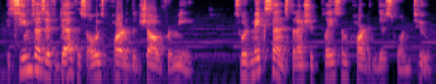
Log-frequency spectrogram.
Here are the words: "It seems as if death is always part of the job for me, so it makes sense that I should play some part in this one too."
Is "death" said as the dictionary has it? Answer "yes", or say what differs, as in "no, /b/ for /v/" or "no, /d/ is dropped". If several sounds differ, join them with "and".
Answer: yes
